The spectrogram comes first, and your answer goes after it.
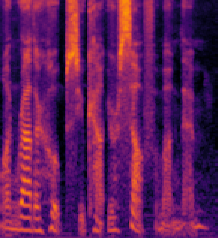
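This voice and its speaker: A woman's voice: on the low side, fairly even intonation, a little slow, gravelly, a little hiss or hum. A woman voicing an aloof, ancient female crane spirit in a game cutscene, speaking in a formal, lofty manner. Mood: solemn. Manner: formal, refers to herself as "one".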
